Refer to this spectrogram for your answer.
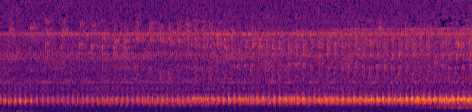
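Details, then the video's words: At nightfall, a pond in front of a house holds a dense chorus of toads, frogs and treefrogs: many overlapping, rapidly pulsed trilling calls merging into a steady mid-pitched drone. "SONS DA NATUREZA - A SINFONIA DOS SAPOS, RÃS E PERERECAS"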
